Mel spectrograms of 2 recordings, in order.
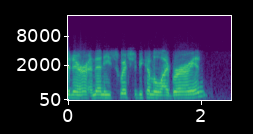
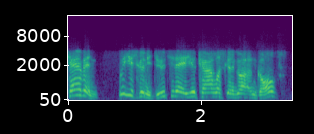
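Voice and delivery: put-on Glaswegian Scottish accent, local Glasgow speech; 4 semitones higher than usual. Speaker imitating how someone from glasgow would talk to his friend, glasgow accent. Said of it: "he would talk like this".

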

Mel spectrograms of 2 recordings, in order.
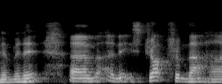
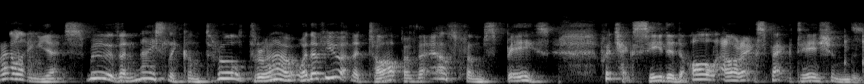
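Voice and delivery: put-on Scottish accent, pitched up; 5 semitones higher than usual. Quoting what he said after landing back in the Mojave Desert, in a put-on Scottish accent. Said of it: "better do the accent".

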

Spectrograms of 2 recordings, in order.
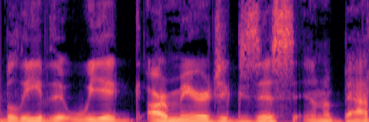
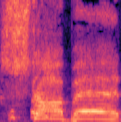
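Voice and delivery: shrill, sudden, very high, loud yell; 13 semitones higher, 5 dB louder than usual. Retelling how he stopped a family conversation: imitating own yell. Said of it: "I yell out".

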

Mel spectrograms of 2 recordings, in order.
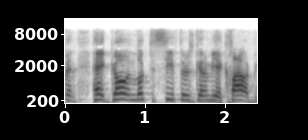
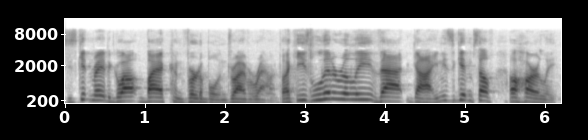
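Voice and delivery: ordinary delivery

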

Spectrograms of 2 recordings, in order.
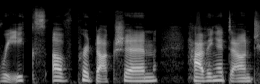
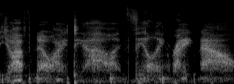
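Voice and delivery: hushed, breathy, soft, intimate whisper. Retelling what a woman said on a date: imitating someone whispering. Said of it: "and then she whispers".

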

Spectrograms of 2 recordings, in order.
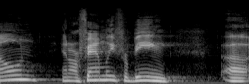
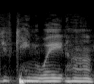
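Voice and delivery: put-on grave, solemn tone, much lower; 4 semitones lower than usual. Speaker retelling how a woman he considers a sister remarks on his weight: mock-grave, as if he's dying. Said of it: "she says it like I'm dying".

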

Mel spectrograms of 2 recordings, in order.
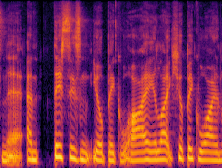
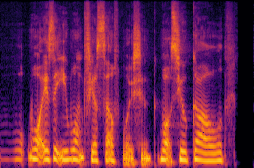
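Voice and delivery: plain

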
